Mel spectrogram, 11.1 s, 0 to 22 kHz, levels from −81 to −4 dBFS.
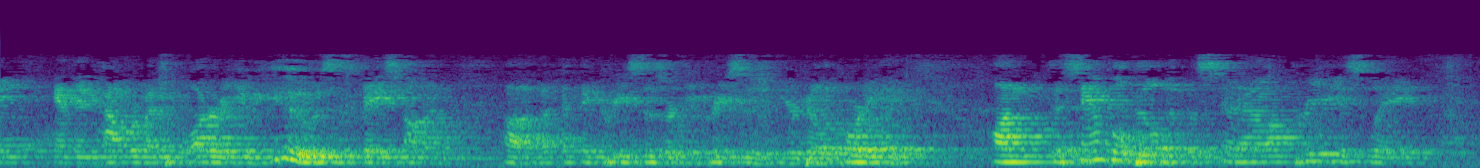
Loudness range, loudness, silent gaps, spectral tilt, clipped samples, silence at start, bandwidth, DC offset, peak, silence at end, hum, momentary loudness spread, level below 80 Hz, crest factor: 4 LU; -22 LUFS; none; -9 dB/octave; under 0.1%; 0 s; 6 kHz; under 0.1%; -2 dBFS; 0 s; none; 11 LU; -50 dBFS; 18 dB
